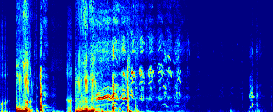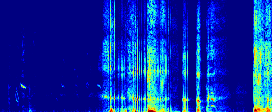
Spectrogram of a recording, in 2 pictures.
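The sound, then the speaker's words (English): Voices imitate a fellow airplane passenger's rude bodily noises: raspy, grunting snore-like sounds and sputtering fart imitations in loud bursts, separated by a quiet pause, then another noisy round. “Wait, you do the snores, I'll do the farts.”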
